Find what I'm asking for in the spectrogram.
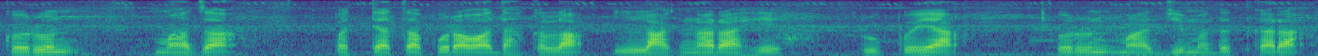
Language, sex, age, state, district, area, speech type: Marathi, male, 18-30, Maharashtra, Sangli, rural, spontaneous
